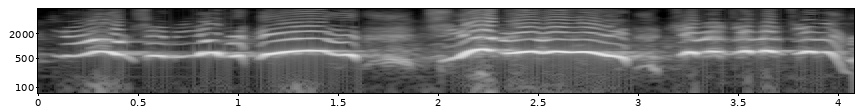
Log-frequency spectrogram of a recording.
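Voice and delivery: very high, loud mock yelling; shrill laughing shouts; calling out. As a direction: scream to trick the dizzy kid. Rival teams misdirecting Jimmy.

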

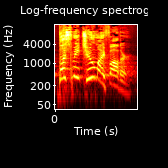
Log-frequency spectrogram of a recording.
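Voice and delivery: a wail of betrayal to his father; anguished plea, pitched high and loud; loud bitter cry. Acted. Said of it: "he cried out with a loud and bitter cry".

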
